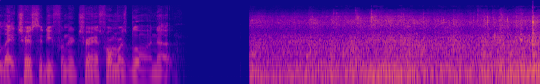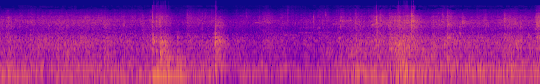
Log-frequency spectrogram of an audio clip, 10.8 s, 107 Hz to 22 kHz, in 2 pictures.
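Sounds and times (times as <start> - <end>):
speech: 0.0 - 1.8
earthquake rumbling: 2.5 - 10.7.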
